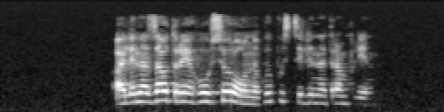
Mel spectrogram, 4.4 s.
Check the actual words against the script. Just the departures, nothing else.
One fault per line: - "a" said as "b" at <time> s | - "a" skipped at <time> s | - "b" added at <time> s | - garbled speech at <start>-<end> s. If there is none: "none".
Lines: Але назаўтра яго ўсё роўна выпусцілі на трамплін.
none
